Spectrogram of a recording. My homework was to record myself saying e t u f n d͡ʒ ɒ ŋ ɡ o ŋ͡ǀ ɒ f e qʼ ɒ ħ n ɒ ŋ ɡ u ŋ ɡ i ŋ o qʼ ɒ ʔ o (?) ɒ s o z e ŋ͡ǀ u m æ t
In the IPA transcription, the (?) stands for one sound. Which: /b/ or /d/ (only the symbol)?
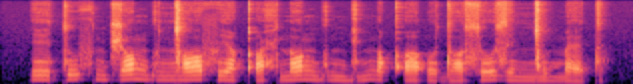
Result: d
